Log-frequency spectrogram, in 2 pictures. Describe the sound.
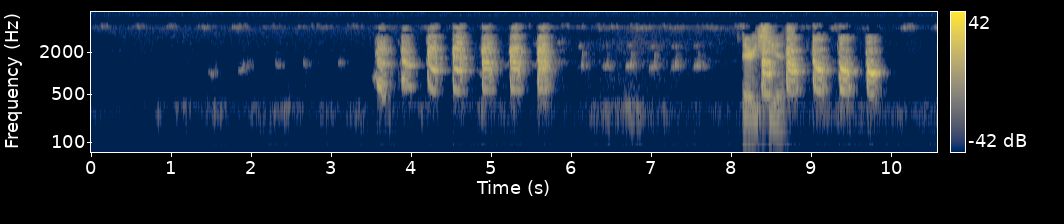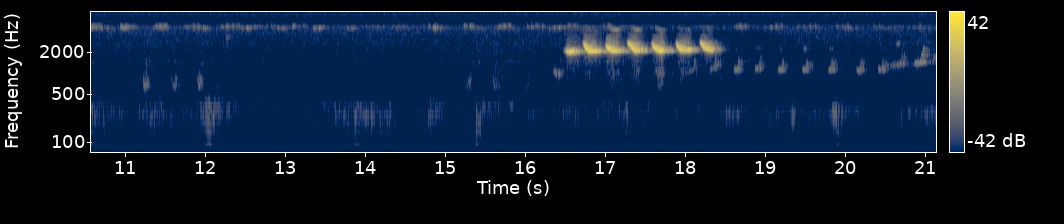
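A turkey hen's rapid, high-pitched kiki calls, a quick run of sharp, flute-like notes, following earlier bursts of similar fast-paced calling, with a brief spoken remark.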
